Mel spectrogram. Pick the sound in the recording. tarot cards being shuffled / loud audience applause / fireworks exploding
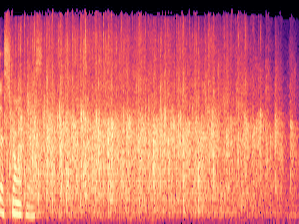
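loud audience applause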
